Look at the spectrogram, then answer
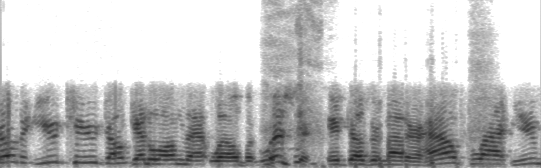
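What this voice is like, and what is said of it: Usual voice. Nothing is said of it.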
